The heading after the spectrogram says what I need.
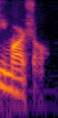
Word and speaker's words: Marshall: match Jay Lethal versus Q Marshall pronounced Marshal but whatever don't ask it's how he pronounces it fair I think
